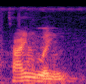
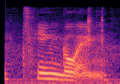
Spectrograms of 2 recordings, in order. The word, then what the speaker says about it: tingling: TD TDCs for example focuses on the dorsal arterial perome tangling.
